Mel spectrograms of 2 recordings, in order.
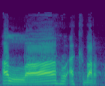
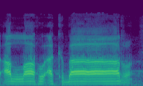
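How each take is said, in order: First: "الله أكبر" said slowly and clearly, no stretched ba; a clean, measured "الله أكبر"; correct takbir. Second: "الله أكبر" with the ba of "أكبر" drawn out long and slow; stretched ba in akbar. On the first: Imam demonstrating the correct takbir slowly. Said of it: "هذا هو التكبير". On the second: Imam showing the wrong takbir with the ba drawn out. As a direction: drag out the ba in "أكبر". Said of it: "يمد باء أكبر". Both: Shown as a demonstration.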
